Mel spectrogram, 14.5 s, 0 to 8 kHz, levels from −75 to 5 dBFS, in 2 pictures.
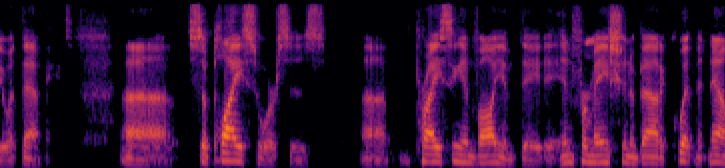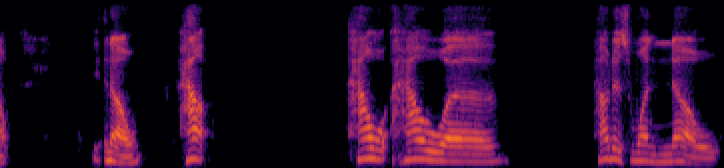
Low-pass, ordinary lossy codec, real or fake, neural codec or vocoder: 7.2 kHz; MP3, 48 kbps; real; none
